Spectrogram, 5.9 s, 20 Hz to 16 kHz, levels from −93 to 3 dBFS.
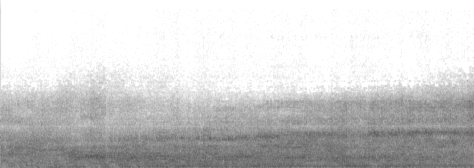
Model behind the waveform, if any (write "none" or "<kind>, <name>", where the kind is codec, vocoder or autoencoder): codec, SNAC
